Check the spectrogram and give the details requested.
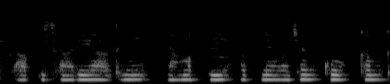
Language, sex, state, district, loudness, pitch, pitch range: Hindi, female, Uttar Pradesh, Etah, -37 LUFS, 220 Hz, 215-220 Hz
